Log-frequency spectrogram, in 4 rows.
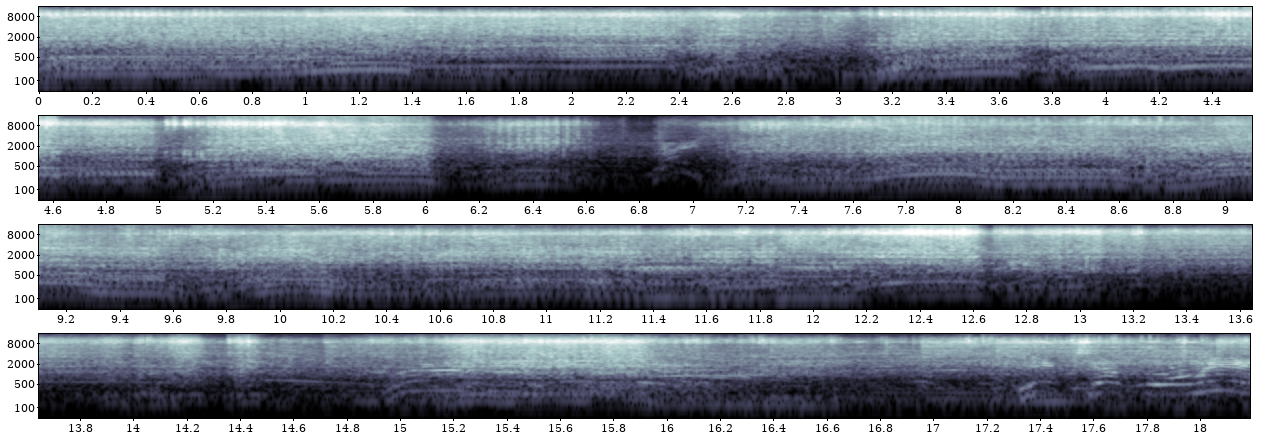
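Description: A 1947 Dodge panel van roars loud and raw through a drag race launch, its engine revving in rising, wavering sweeps over a busy crowd and a commentator talking throughout.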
